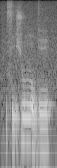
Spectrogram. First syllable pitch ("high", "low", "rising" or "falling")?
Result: low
